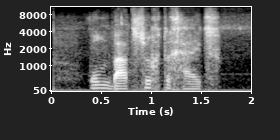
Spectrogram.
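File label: "onbaatzichtigheid", Dutch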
